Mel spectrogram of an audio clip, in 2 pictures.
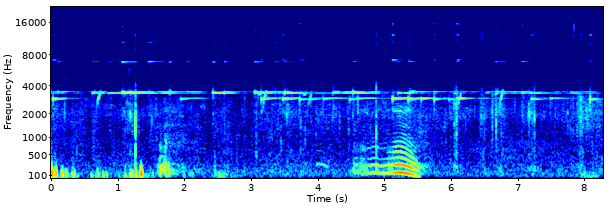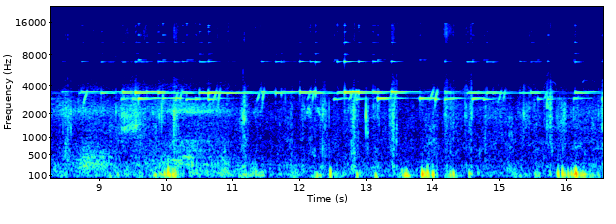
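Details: Hungry male goat in village life: one wavering, quavering bleat near the middle, with steady high ringing chime-like tones and rustling or knocking noises throughout.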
